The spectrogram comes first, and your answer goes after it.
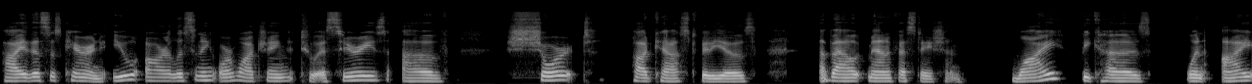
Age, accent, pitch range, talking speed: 50-69, American, 145-175 Hz, 105 wpm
